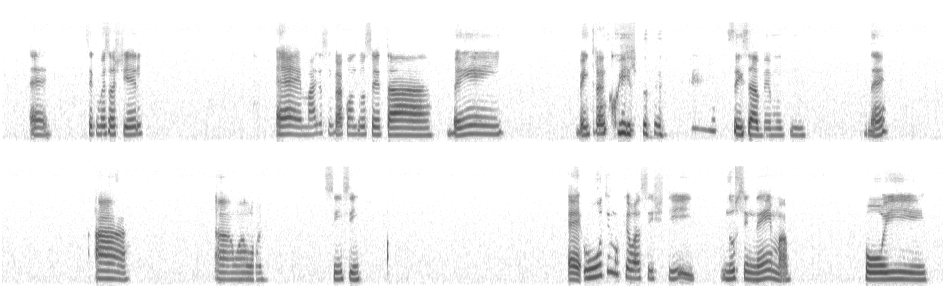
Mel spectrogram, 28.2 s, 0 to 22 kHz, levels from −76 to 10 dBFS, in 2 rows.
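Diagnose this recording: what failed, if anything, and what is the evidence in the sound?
Nothing failed here: listening across the whole recording, nothing in the sound points to trouble at any stage of the chain.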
